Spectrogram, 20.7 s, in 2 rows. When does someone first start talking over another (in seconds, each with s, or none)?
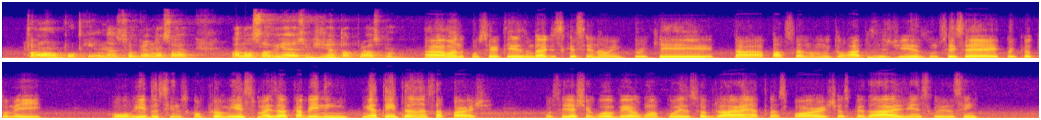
none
